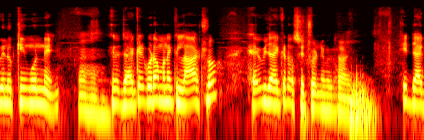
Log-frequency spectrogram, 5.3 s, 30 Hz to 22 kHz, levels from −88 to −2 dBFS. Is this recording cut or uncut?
uncut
